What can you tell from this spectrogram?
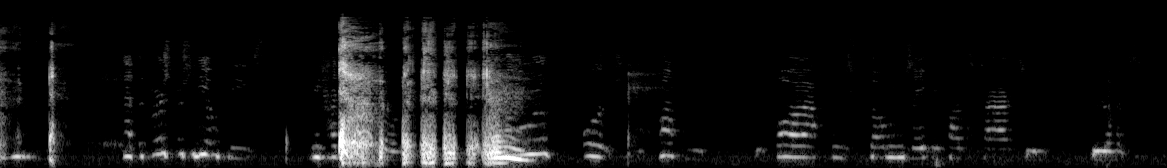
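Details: A burst of about six rapid, harsh coughs ending in a strained breath, with quiet throat noises before and after; a really bad coughing fit.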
